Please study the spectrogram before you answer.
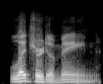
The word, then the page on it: legerdemain: American English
